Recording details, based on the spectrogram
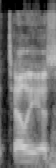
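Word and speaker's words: Taliese: Yeah, Taliesin.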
